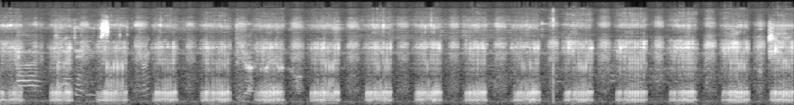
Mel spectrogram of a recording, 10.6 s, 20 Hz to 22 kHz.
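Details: A dog snoring very loudly: steady rasping, low-pitched breaths in even bursts of about half a second, repeating roughly every 0.7 seconds with short quiet gaps, and a faint hiss throughout.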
